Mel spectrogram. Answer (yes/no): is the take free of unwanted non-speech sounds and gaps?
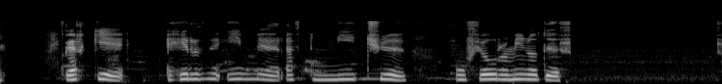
yes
